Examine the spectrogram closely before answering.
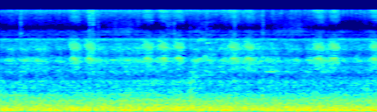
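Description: Crickets chirping faintly in short repeated pulses over a steady low hum.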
